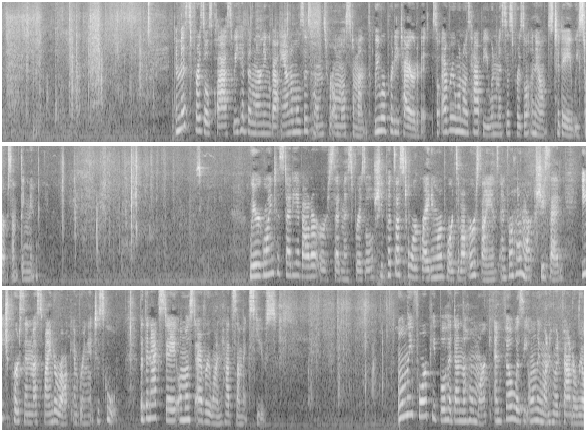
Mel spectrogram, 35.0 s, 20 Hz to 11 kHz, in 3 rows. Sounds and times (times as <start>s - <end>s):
Speech: 3.5s - 12.5s, 16.6s - 28.9s, 31.3s - 35.0s.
